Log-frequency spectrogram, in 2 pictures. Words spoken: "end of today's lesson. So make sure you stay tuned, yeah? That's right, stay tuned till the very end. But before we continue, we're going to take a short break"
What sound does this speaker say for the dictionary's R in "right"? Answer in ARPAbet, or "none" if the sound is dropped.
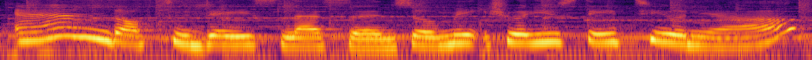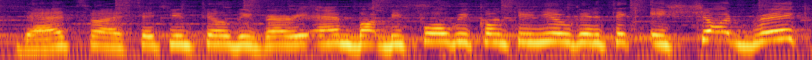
W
